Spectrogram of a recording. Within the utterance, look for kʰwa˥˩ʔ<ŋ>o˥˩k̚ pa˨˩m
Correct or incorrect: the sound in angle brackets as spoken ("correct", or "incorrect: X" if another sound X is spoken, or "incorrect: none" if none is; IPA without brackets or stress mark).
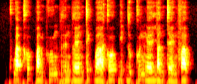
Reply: incorrect: kʰ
